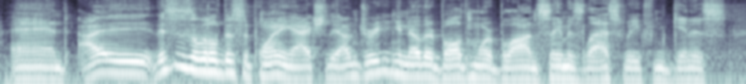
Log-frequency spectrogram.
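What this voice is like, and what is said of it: Congested voice from a cold. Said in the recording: “as you might be able to hear in my voice, I'm kind of fighting off a cold right now”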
